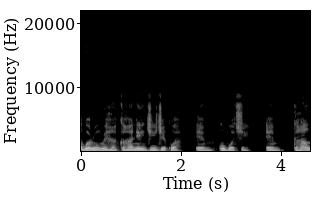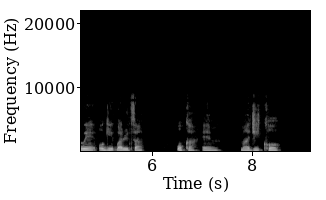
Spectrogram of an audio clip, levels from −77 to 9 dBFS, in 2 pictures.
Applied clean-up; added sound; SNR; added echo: none; none; none; none.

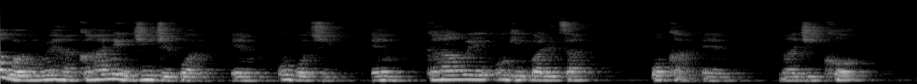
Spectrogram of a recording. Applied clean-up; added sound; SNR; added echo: none; none; none; reverberation time 0.6 s.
